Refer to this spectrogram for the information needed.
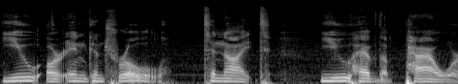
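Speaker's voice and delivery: robotic, machine-like voice. Describing the message that opens the show: robotic voice. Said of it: "it's kind of a robotic voice that's speaking".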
